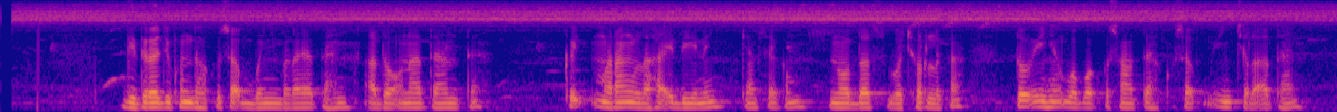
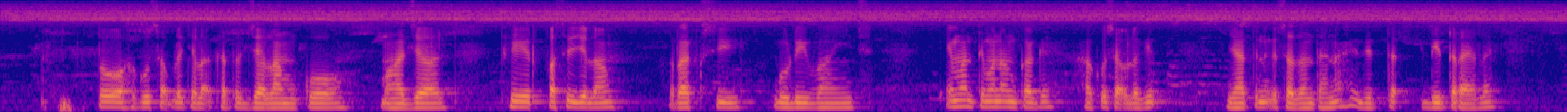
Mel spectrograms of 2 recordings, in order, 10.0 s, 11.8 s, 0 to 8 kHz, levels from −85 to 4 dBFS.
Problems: none marked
